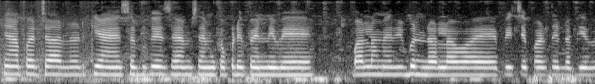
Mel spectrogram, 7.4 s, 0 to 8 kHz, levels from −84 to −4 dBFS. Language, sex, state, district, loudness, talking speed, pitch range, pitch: Hindi, female, Rajasthan, Bikaner, -14 LUFS, 175 wpm, 220-235 Hz, 230 Hz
